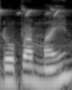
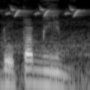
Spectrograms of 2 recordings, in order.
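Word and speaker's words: dopamine: इसका 2 प्रोनाउंसिएशन है, डोपामाइन और डोपामीन, जो भी आप चाहें कर सकते हैं।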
